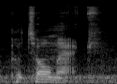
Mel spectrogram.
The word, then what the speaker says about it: Potomac: Potomac. Just curious, hold on. Potomac and silver connection? And funny enough, Potomac rhymes with Pontiac. Potomac and Pontiac kind of rhymes.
